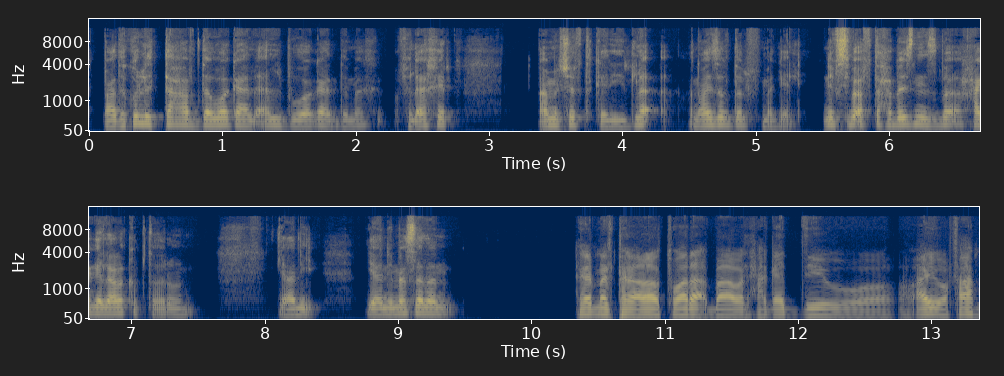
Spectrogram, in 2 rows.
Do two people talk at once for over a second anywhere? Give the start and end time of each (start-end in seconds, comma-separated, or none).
none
